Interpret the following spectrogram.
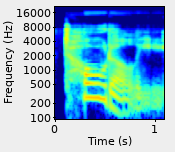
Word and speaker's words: totally: So in the first one, totally, in the word by itself, the syllable to is stressed. Totally. It's not totally, totally. It's totally. One, two, three.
